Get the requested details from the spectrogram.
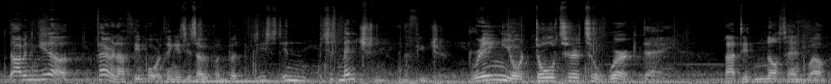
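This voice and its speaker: A man voicing a nervous, chatty male robot sidekick who rambles, stammers and gets excitable. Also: medium pitch, a little fast, lightly acted. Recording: echoey game audio with loud music.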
